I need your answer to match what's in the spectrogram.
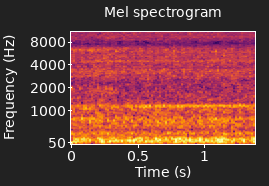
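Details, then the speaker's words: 2005 Chevy Silverado 5.3L V8 after water pump, oil pump, timing chain and A/C compressor replacement; smooth steady low idle with no ticking, knocking or chain rattle; coolant good, running nice and quiet. "there you go uh water's good running nice and quiet"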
